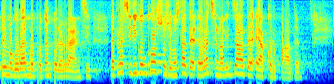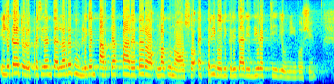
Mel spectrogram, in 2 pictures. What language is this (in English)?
Italian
